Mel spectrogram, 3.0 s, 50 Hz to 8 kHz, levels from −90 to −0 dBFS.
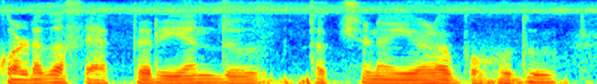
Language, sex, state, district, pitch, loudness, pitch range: Kannada, male, Karnataka, Koppal, 115 Hz, -18 LUFS, 110-120 Hz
